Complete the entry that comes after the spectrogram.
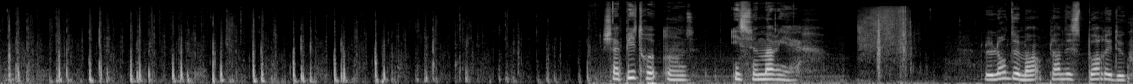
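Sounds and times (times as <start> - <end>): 
horse hooves galloping from stables: 0.0 - 6.4
speech: 6.1 - 8.1, 9.8 - 11.3.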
